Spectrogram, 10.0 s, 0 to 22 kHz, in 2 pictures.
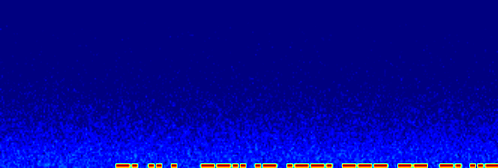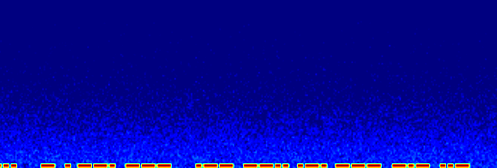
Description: Morse code (with Polish letters), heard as a keyed tone, hand-sent with a paddle, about 31 wpm, 400 Hz. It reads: NIE ZAPOMNĘ TEGO WZROKU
